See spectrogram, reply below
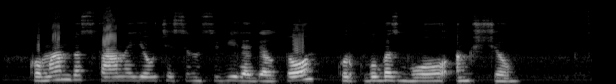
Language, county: Lithuanian, Panevėžys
